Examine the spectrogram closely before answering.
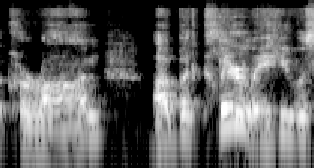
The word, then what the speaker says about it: Quran: He used to say the kwan instead of the Quran.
